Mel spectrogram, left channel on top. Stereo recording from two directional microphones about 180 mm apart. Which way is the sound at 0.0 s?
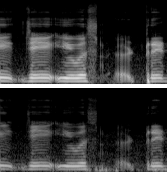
40° left (ahead or behind).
